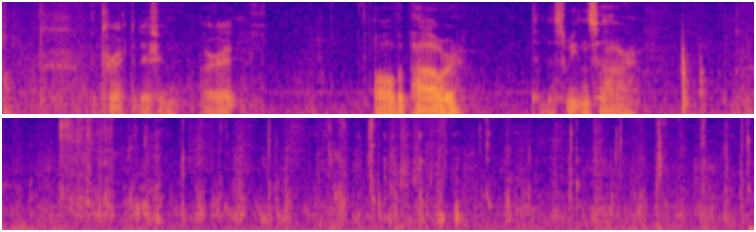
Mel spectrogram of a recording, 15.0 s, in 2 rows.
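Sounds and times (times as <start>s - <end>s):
crunchy chewing: 7.2s - 15.0s
crisp bite crunch: 8.0s - 15.0s.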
